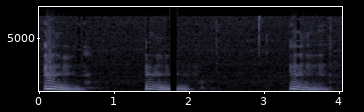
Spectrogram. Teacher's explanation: we vibrate the throat whilst simultaneously releasing the sound through the nose. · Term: N sound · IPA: /n/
